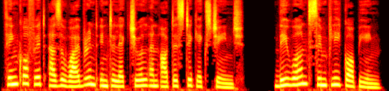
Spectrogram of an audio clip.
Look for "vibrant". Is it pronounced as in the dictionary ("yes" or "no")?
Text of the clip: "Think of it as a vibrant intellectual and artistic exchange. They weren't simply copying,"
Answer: yes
